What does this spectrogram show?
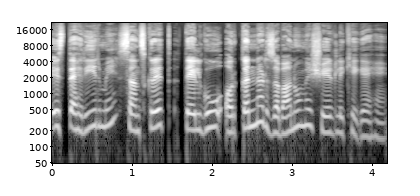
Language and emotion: Urdu, neutral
